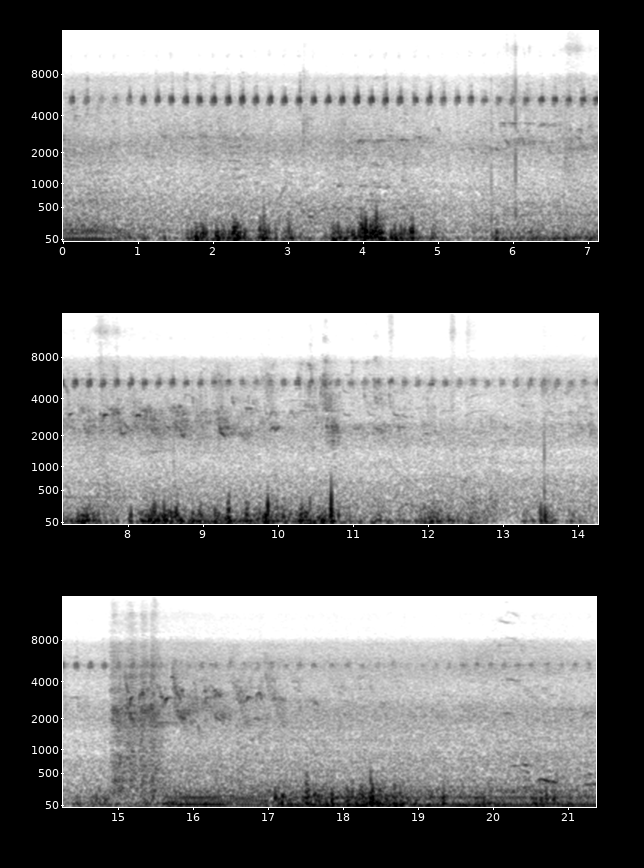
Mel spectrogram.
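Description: A cricket chirping in a steady, high, evenly pulsed rhythm, with birds twittering now and then, loudest about halfway through and near three-quarters. Irregular low rumbling runs underneath.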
